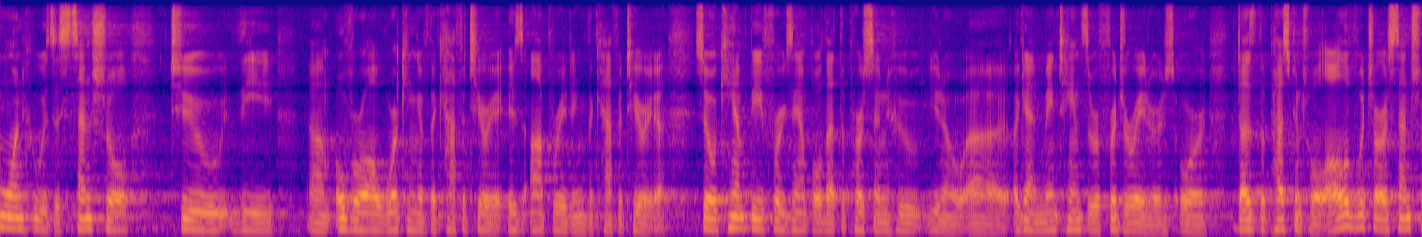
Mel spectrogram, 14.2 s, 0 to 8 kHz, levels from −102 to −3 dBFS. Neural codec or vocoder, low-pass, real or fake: none; 7.2 kHz; real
